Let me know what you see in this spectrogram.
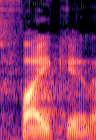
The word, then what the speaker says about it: Ficken: And I think that they had quite a bit of concern about the hamstring, and that's why Ficken was probably getting, or actually, I heard it pronounced Fiken on the broadcast last night, but Ficken, whatever you want to call him, we'll call him Sam.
